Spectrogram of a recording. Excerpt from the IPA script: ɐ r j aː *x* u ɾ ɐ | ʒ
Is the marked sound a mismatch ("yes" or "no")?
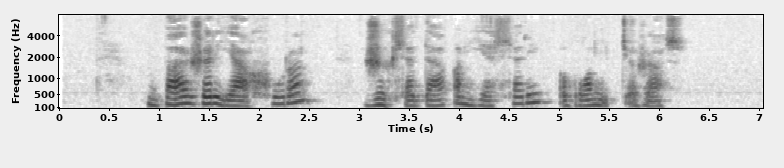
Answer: no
